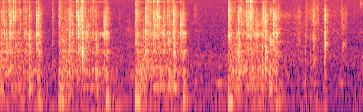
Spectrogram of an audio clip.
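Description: A sewing machine stitches across the final slanted edge of a backpack, running in several bursts of rapid mechanical clatter separated by brief pauses, close and steady.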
